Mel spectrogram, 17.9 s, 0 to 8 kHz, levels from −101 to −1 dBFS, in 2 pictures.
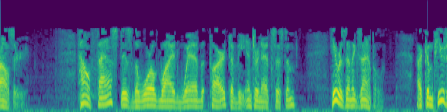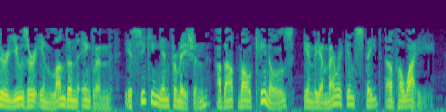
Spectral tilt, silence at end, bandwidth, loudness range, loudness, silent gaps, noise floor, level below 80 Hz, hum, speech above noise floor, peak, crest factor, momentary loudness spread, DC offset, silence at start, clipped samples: -12.5 dB/octave; 0.35 s; 4 kHz; 3 LU; -18 LUFS; none; -50 dBFS; -42 dBFS; none; 32 dB; 0 dBFS; 18 dB; 10 LU; under 0.1%; 0 s; under 0.1%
